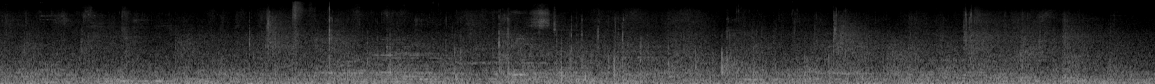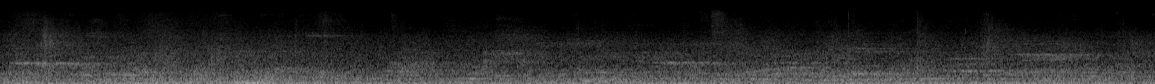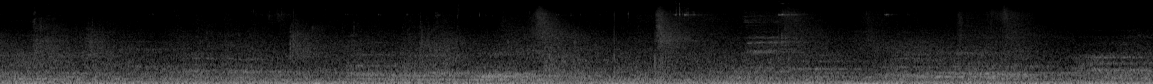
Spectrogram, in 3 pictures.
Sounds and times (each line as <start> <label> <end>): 0.0 school groups coming in and out of the room 16.2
